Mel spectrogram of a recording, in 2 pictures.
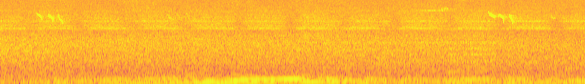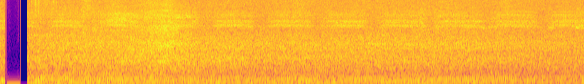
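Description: Road traffic: a motor vehicle's engine note rises and then falls away, loudest a few seconds in, over a steady low traffic rumble. The sound cuts out for a moment about nine seconds in.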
